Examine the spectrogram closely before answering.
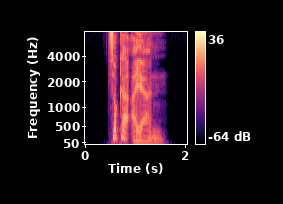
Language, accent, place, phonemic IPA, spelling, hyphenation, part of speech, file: German, Germany, Berlin, /ˈt͡sʊkɐˌaɪ̯ɐn/, Zuckereiern, Zu‧cker‧ei‧ern, noun, De-Zuckereiern.ogg
- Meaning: dative plural of Zuckerei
